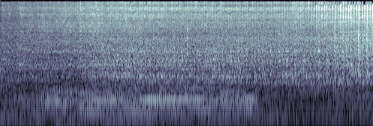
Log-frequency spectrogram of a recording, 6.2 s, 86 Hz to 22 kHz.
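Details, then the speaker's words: 2020 Chevrolet Onix three-cylinder, about 1,000 km, parked just after starting, heard from inside the cabin: tinny machine-gun metallic rattle only while brake pedal is pressed, stops on release; mechanic suspects brake vacuum pump, dealer calls it characteristic. "e aí é daqui de dentro a gente já observa o barulho barulho de lata e o barulho é e aí é só quando a pressão do freio parou barulho parou"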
